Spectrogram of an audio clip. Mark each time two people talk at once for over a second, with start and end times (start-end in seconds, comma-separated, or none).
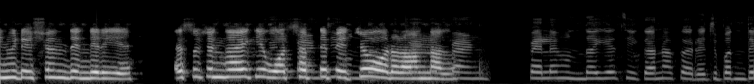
2.1-4.5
